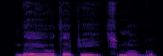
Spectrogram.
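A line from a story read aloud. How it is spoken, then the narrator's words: Grim smirk. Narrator (Russian): мрачно усмехнулся Павел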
